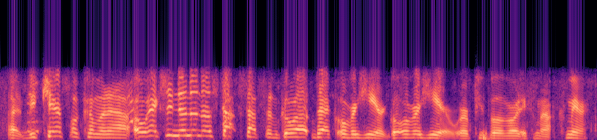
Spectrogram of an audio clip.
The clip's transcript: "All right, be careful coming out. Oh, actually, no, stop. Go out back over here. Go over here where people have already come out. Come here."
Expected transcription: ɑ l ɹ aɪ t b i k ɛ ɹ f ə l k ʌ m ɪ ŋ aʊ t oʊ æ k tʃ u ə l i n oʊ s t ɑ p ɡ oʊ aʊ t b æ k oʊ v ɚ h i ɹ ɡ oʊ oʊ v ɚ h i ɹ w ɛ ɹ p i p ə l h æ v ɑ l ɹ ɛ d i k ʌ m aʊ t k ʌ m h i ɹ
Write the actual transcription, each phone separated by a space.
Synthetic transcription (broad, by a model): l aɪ b i k ɛ ɹ f l k ʌ m ɪ ŋ aʊ t oʊ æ k tʃ u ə n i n oʊ s t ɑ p ɡ oʊ aʊ t b æ k oʊ v ɚ h i ɹ ɡ oʊ oʊ v ɚ h i ɹ w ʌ ɹ p i p l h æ v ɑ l ɹ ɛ d i k ʌ m aʊ t k ʌ m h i ɹ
